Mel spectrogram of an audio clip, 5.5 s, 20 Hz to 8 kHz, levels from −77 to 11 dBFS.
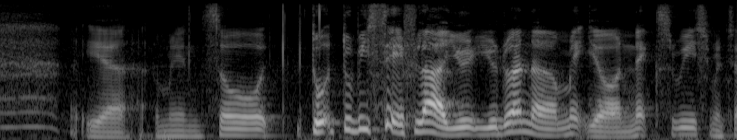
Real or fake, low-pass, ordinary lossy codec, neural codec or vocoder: real; 7.2 kHz; none; none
